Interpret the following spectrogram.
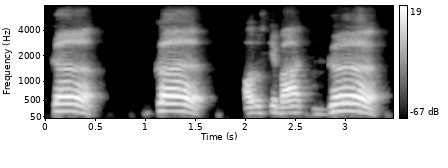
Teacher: जो आपका back of द tongue है वो बुनियादी तौर पर मूव करता है आपके वेलर की तरफ और क और उसके बाद ग, तो ये दोनों साउंड जो है वो प्रोड्यूस होती हैं.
